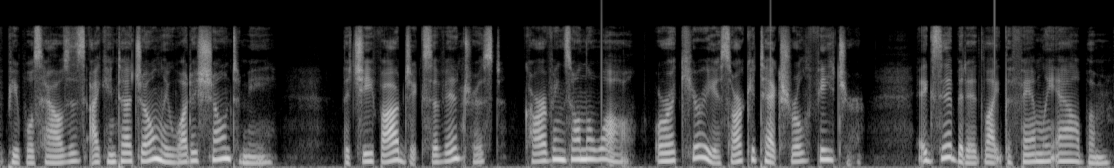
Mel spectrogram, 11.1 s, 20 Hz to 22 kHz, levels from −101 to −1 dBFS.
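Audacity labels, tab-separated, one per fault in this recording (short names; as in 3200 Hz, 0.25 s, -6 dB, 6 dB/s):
6.010000	6.010000	pop -12 dBFS
7.700000	7.700000	pop -11 dBFS
9.940000	9.940000	pop -8 dBFS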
